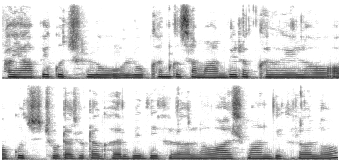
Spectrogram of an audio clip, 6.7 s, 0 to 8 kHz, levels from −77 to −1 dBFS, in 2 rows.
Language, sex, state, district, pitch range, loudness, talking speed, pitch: Bhojpuri, female, Uttar Pradesh, Deoria, 210-220 Hz, -14 LUFS, 215 wpm, 215 Hz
